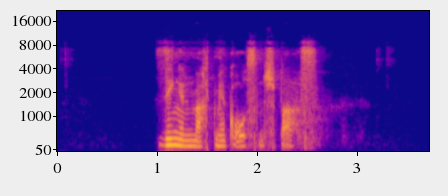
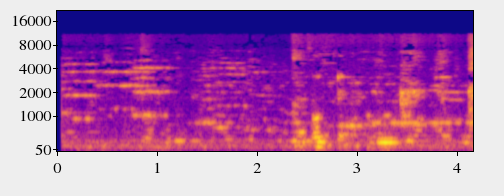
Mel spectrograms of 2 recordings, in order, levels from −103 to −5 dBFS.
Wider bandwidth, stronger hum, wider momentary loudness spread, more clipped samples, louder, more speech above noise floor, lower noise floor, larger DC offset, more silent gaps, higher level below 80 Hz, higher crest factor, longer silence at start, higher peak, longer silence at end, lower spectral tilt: second, 9.6 kHz vs 11.5 kHz; neither; second, 10 LU vs 18 LU; neither; second, -28 LUFS vs -22 LUFS; first, 62 dB vs 22 dB; first, -89 dBFS vs -41 dBFS; neither; neither; second, -66 dBFS vs -56 dBFS; about the same, 22 dB vs 20 dB; first, 1 s vs 0.05 s; second, -10 dBFS vs -2 dBFS; first, 1.15 s vs 0 s; about the same, -4.5 dB/octave vs -5 dB/octave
